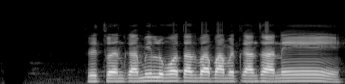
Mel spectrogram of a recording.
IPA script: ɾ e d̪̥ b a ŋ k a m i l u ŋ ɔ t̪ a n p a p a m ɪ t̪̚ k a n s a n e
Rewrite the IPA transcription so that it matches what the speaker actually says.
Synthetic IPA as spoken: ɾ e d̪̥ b a n k a m i l u ŋ ɔ t̪ a n p a p a m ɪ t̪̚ k a n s a n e

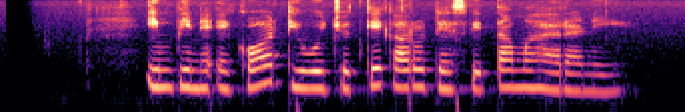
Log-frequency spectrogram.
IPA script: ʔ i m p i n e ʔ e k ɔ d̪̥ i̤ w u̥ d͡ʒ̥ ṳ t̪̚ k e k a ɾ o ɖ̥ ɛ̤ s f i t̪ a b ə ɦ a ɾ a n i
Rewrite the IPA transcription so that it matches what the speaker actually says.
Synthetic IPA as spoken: ʔ i m p i n e ʔ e k ɔ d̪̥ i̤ w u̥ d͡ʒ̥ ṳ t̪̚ k e k a ɾ o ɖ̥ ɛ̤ s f i t̪ a m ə ɦ a ɾ a n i

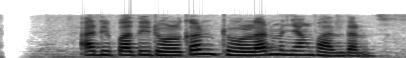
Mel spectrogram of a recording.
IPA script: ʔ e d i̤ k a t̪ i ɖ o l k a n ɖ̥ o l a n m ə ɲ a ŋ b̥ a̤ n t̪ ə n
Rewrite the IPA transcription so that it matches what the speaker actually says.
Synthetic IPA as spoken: ʔ a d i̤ p a t̪ i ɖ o l k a n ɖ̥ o l a n m ə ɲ a ŋ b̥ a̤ n t̪ ə n

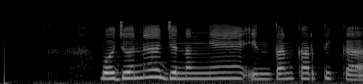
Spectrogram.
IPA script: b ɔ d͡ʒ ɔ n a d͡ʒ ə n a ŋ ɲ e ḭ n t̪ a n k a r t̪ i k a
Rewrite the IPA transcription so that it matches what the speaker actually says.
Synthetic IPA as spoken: b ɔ d͡ʒ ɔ n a d͡ʒ ə n ə ŋ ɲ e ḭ n t̪ a n k a r t̪ i k a

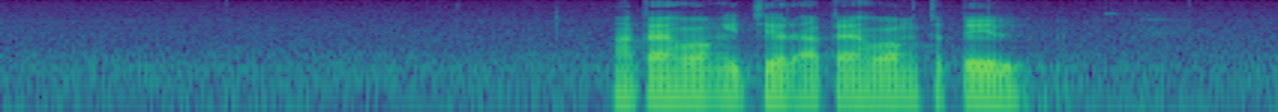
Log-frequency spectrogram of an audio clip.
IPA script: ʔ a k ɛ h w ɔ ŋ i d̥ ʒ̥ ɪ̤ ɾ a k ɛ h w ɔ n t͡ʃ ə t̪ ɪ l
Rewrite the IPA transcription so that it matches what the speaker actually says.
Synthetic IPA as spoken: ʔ a k ɛ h w ɔ ŋ i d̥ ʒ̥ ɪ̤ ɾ a k ɛ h w ɔ ŋ t͡ʃ ə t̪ ɪ l

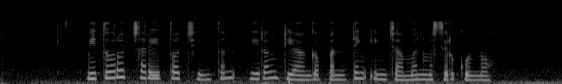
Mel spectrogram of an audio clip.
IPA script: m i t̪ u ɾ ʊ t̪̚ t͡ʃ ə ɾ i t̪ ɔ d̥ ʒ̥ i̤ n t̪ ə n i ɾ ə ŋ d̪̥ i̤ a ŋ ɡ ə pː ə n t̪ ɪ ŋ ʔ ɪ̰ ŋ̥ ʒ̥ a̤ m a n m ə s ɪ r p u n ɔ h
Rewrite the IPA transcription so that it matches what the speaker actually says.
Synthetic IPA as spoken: m i t̪ u ɾ ʊ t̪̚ t͡ʃ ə ɾ i t̪ ɔ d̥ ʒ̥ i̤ n t̪ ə n i ɾ ə ŋ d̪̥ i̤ a ŋ ɡ ə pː ə n t̪ ɪ ŋ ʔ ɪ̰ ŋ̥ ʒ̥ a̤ m a n m ə s ɪ r k u n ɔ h

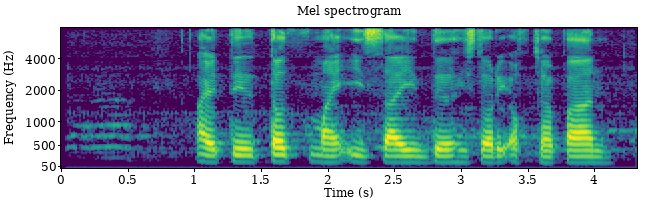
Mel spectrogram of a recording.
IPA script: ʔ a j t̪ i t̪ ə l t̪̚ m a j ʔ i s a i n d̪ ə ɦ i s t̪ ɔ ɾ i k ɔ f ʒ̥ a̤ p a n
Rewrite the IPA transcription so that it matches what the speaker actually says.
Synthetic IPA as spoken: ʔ a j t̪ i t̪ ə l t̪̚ m a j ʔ i s a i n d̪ ə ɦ i s t̪ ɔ ɾ i ʔ ɔ f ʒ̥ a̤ p a n

